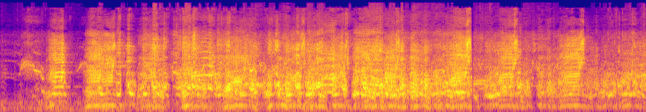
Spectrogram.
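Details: Farm geese in the countryside, leaving their pen to feed on fresh greens and play in water, raise a dense chorus of overlapping nasal honks that carries on almost without pause.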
